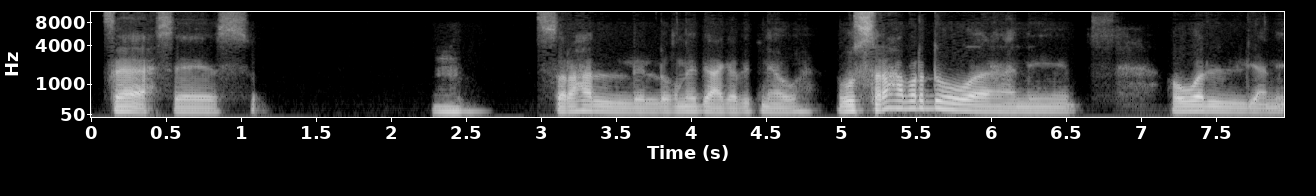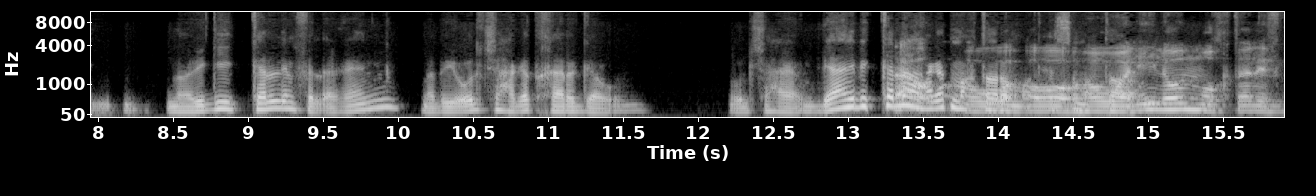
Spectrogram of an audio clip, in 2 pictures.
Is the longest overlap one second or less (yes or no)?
no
